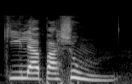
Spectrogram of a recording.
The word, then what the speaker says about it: Quilapayún: Que acá el operador me dijo que se pronuncia de esta manera, a ver si me sale. Quilapayún.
